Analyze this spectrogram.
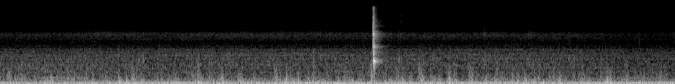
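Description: Steady low background hum with one sharp click a little under four seconds in.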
